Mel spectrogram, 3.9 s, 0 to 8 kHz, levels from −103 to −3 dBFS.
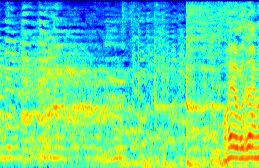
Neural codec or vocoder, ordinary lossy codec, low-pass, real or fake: codec, 16 kHz, 4 kbps, FreqCodec, larger model; none; none; fake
